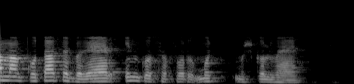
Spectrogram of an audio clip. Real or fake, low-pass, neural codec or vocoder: real; 3.6 kHz; none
